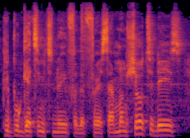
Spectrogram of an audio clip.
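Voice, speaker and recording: A man's voice: mid-range voice, quick pace, warm tone, breathy edge. Friendly male interview host. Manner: friendly, encouraging, calls guest bro. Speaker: show host. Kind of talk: casual interview chat. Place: Ghana studio.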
